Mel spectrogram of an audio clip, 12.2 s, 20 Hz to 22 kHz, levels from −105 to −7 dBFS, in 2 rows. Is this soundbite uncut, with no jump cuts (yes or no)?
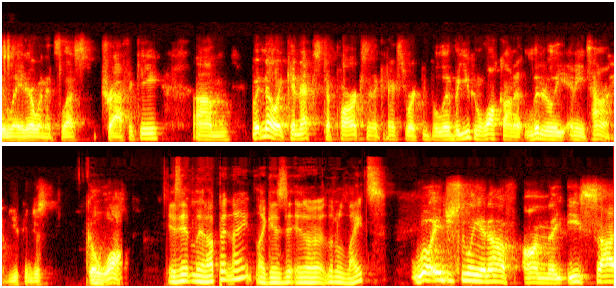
yes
